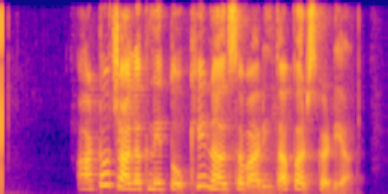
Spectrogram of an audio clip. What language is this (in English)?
Punjabi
